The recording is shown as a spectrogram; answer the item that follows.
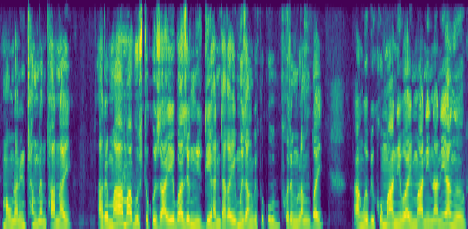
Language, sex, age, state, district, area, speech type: Bodo, male, 45-60, Assam, Chirang, urban, spontaneous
